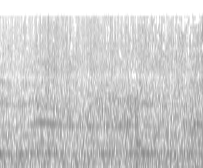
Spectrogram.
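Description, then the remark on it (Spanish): A dense, steady buzzing of an approaching swarm of bees fills the scene, continuous and fairly loud with a wavering drone, no voices present. “Los furtivos, confundidos, escuchan cómo el zumbido de las abejas se acerca.”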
